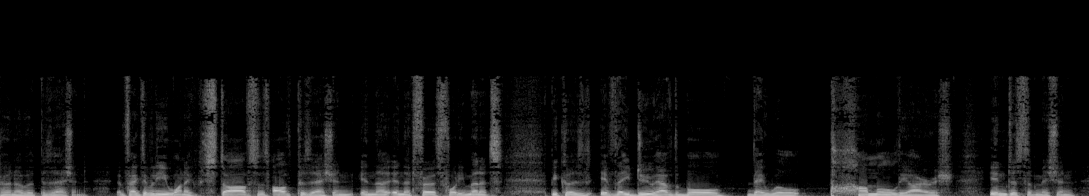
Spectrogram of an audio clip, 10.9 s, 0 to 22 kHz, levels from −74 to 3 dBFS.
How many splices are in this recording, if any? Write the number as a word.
one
